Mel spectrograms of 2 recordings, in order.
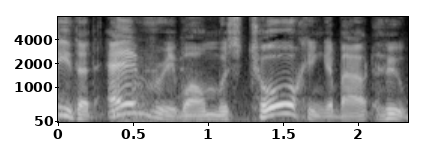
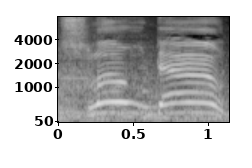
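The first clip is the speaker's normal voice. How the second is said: high, loud slow down; calling out loudly; 13 semitones higher, 4 dB louder than usual. A narrator's reading. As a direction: shout it as a warning. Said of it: "Kelly called".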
